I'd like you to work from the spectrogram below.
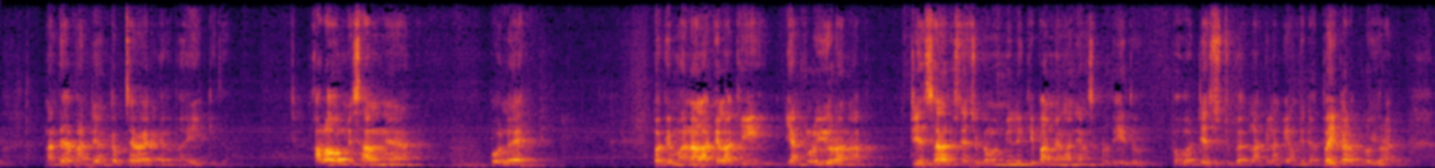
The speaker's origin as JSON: {"language": "Indonesian", "town": "Banyumas", "region": "Central Java", "country": "Indonesia", "accent": "medok", "said": "maaf saya dari Banyumas jadi saya agak medok."}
